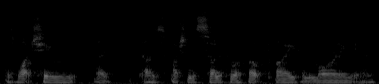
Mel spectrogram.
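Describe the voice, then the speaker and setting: A man's voice: deep voice, little pitch movement, quick pace, a little mellow, slight background noise. A man from the countryside, a comedian guest, telling stories in a loose, rambling way with lots of restarts. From Ireland. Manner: rambling, storytelling with many restarts. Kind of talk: casual podcast chat.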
